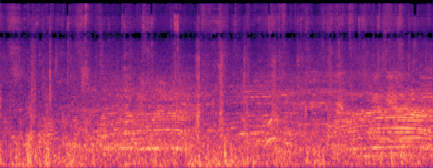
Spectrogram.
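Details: Large cattle being unloaded from a truck to be weighed, giving low, drawn-out moos with faint harmonic arcs, set against constant broadband rumble and clatter from the unloading.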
